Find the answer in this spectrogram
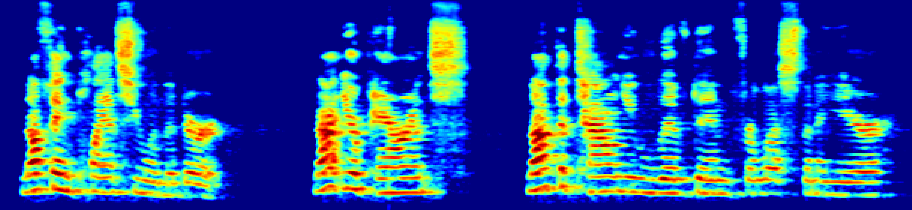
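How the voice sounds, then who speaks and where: At a moderate pace, a woman with a normal speaking voice talks at a fairly high pitch with ordinary pitch variation. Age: 60s. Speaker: poet. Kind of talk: poetry reading.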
